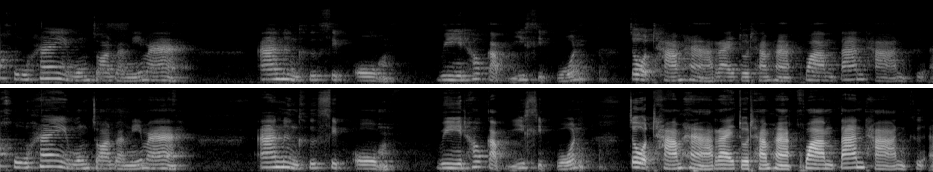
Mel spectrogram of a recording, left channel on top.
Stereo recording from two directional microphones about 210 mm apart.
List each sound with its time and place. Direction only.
0.3 s speech: 50° right (ahead or behind)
